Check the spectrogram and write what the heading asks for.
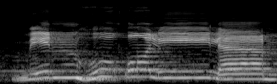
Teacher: من پہ اظہار ہو رہا ہے، نون ساکن کے بعد ہا حروف ہلکی میں سے ہے تو اظہار ہے، ظاہر کر کے لفظ کو پڑھیں گے، غنہ نہیں کریں گے۔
